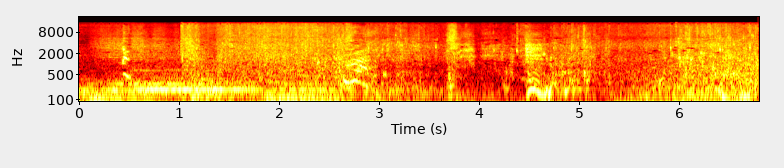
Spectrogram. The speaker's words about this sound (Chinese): 有海的波浪声。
